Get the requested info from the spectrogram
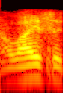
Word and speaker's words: Eliza: Alicia, I always mispronounce her name, Eliza Dushku.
